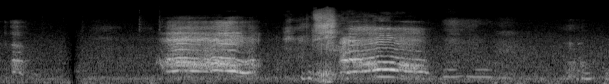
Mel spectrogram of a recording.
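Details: Baby girl making a new repeated noise all morning, which woke her parent: two loud, drawn-out squealing sounds made while inhaling; parent thinks it is playful vocal expression; normal infant vocal play.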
